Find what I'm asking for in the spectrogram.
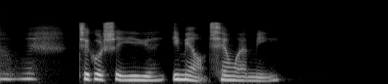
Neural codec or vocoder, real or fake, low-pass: codec, 16 kHz, about 1 kbps, DyCAST, with the encoder's durations; fake; 7.2 kHz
